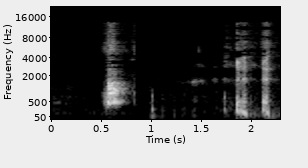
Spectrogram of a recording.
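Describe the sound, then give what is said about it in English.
Dogs bark in short, sharp bursts as somebody comes into the house: one loud bark, a pause, then two more quick barks close together, clear, with no talking over them. “No, somebody came in the house and the dogs went crazy.”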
